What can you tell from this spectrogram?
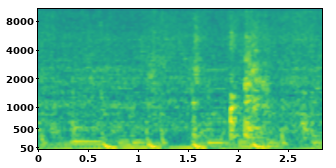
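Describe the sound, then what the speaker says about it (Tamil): Steady sizzling of tomatoes sautéing in a pan for vada kulambu, with occasional scrapes and clinks of stirring. "தக்காளியும் இப்போ வதங்கட்டும்."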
